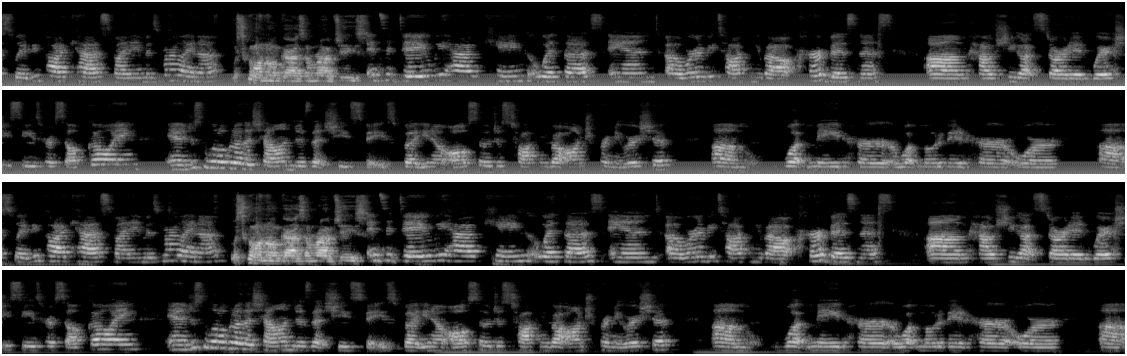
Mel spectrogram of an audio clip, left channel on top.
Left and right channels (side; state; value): left; noise; hum, 15 dB below the sound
